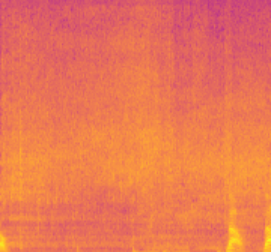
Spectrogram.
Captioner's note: sizzling sound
